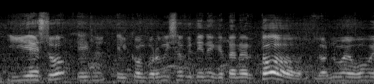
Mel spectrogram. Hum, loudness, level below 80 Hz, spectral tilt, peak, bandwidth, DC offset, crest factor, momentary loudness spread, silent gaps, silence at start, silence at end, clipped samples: none; -26 LUFS; -56 dBFS; -2 dB/octave; -8 dBFS; 12 kHz; under 0.1%; 18 dB; 14 LU; none; 0 s; 0 s; under 0.1%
